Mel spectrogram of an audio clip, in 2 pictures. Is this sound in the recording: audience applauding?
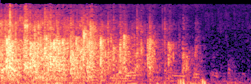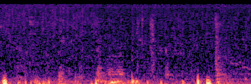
yes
